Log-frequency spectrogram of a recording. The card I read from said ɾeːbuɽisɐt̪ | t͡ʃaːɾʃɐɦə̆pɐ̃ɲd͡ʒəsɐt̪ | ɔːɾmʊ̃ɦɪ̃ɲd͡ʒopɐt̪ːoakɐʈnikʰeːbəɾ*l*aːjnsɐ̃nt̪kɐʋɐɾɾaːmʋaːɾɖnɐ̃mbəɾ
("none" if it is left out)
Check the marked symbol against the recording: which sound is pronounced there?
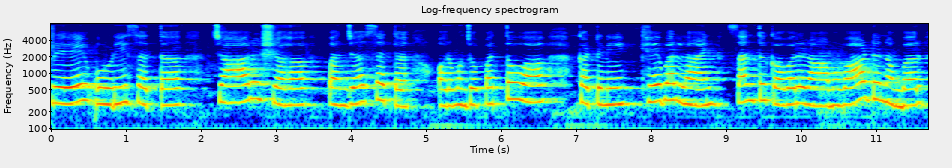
l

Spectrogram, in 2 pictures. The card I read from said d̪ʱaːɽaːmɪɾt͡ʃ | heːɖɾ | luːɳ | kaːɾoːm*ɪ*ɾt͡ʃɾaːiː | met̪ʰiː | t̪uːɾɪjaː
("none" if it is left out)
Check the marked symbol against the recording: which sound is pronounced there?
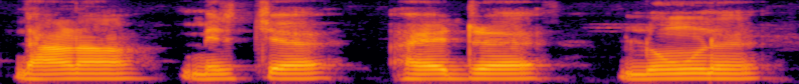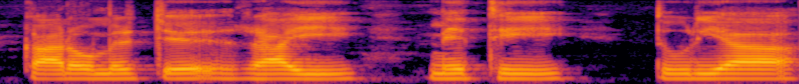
ɪ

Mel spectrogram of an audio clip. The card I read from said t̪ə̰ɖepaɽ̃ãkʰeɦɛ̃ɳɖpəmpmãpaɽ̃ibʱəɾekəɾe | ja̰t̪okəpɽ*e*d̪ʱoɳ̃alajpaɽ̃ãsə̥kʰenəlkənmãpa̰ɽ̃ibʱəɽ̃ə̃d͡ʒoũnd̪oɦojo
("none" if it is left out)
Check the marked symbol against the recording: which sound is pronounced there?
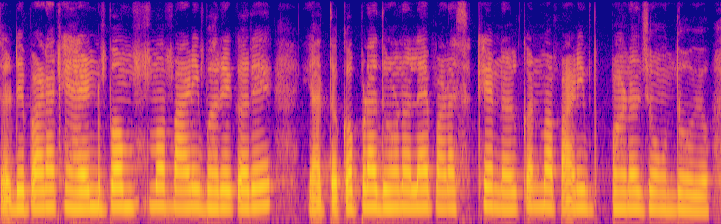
a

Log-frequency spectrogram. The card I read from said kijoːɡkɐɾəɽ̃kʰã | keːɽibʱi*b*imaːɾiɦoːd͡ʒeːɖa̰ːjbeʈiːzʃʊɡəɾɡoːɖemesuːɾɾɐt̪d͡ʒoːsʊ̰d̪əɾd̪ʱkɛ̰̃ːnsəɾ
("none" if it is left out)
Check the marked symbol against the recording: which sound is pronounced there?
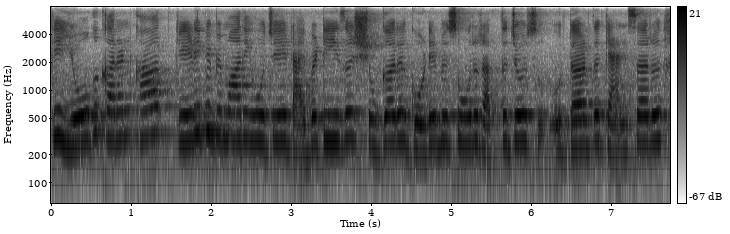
b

